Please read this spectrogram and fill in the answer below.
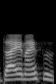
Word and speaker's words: Dionysus: Dionysus, that's how you pronounce it. Dionysus is just like, I want you to go get that bottle of wine.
